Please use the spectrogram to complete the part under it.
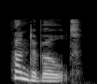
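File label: "thunderbolt", British English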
